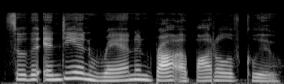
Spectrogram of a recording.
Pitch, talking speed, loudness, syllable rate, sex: 195 Hz, 210 wpm, -19 LUFS, 4.4 syllables/s, female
